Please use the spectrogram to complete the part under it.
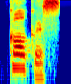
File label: "caucus", Indian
